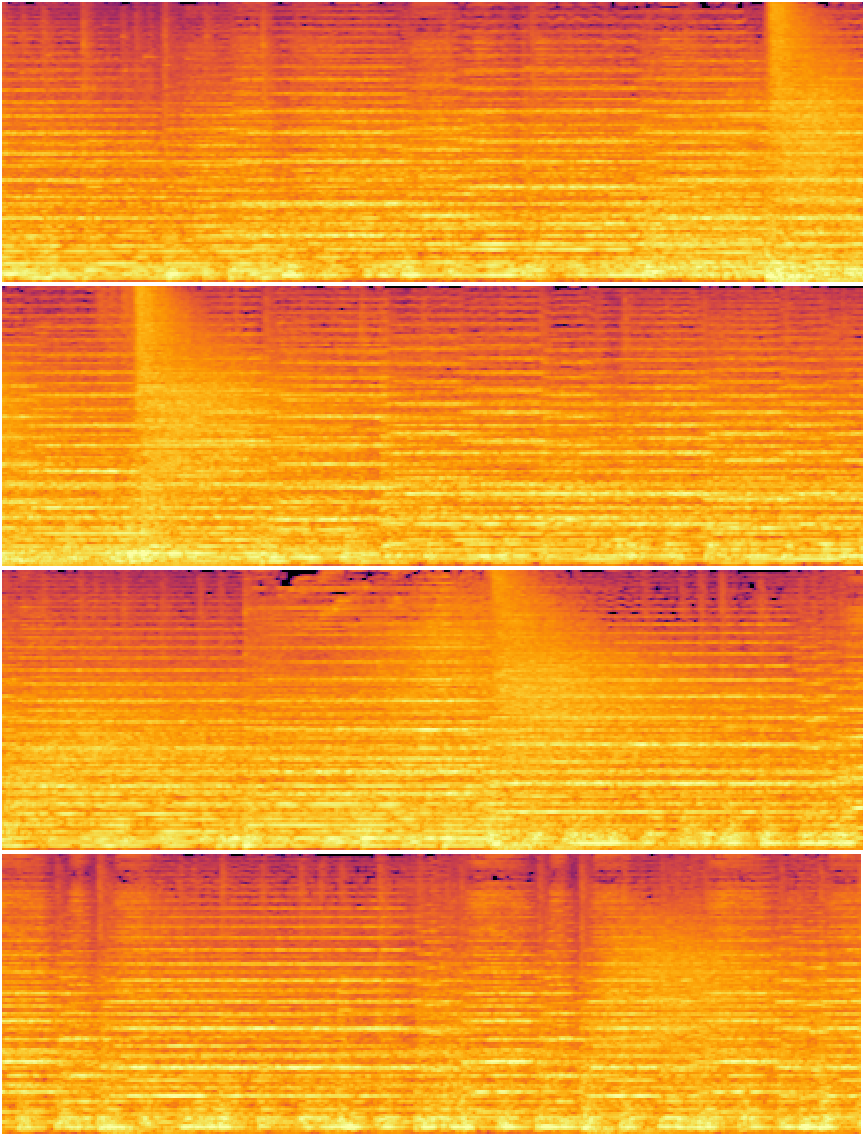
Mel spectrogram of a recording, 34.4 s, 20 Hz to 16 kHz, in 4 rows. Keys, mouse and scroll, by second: 0.2 e, 5.8 shift+Num_Lock, 5.9 shift+z, 6.1 click, 6.7 ctrl+s, 7.1 shift+click, 7.8 ctrl+e, 8.4 click, 8.8 ctrl+e, 9.9 click, 10.5 e, 12.5-13.4 typing, 12.5 ctrl+z.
